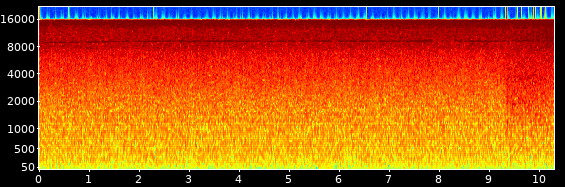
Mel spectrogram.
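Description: A jet dragster engine roars loudly and steadily.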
